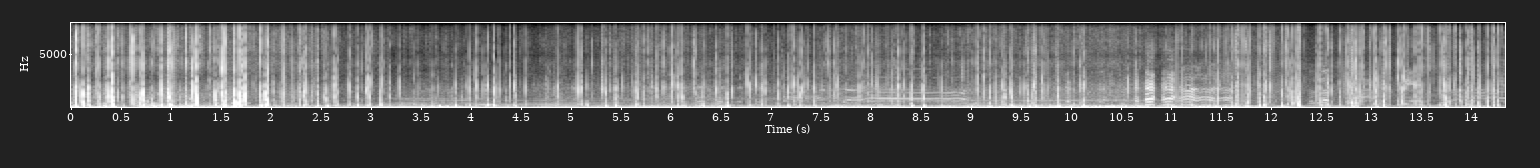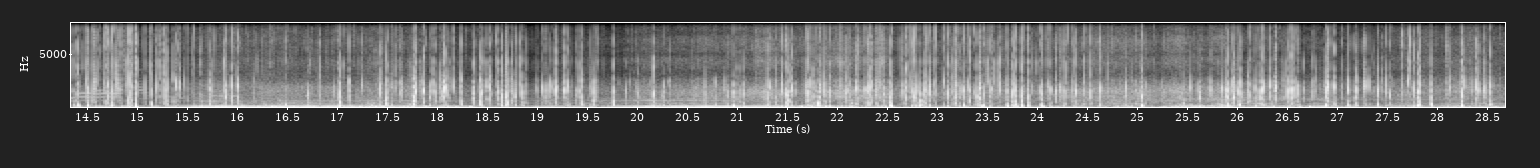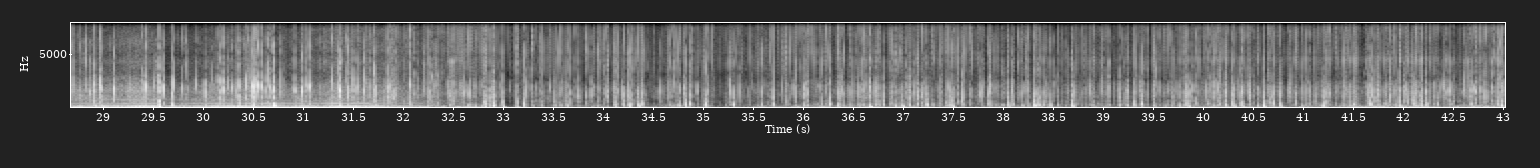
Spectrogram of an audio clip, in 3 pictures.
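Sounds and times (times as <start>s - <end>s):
heavy rain on boat and sea: 0.0s - 43.0s.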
